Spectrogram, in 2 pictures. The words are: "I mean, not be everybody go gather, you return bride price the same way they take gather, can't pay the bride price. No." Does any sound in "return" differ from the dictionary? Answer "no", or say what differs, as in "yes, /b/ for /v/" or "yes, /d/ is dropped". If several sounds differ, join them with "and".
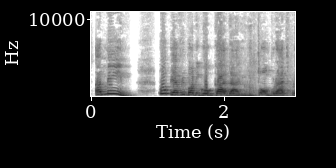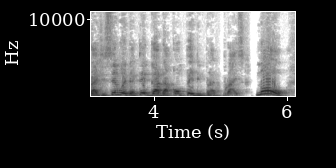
yes, /w/ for /ɹ/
